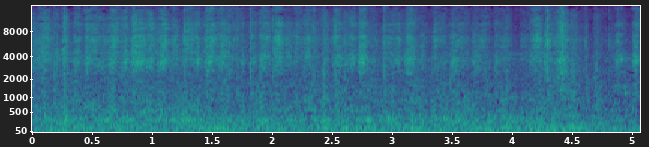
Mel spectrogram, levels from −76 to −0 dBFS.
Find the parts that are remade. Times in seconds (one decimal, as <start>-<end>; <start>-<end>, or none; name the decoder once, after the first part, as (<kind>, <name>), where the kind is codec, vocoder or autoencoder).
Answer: none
